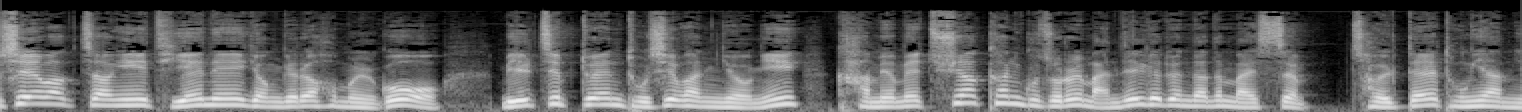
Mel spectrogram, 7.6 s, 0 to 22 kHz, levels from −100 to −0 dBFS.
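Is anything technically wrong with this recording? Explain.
No, no technical faults here.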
